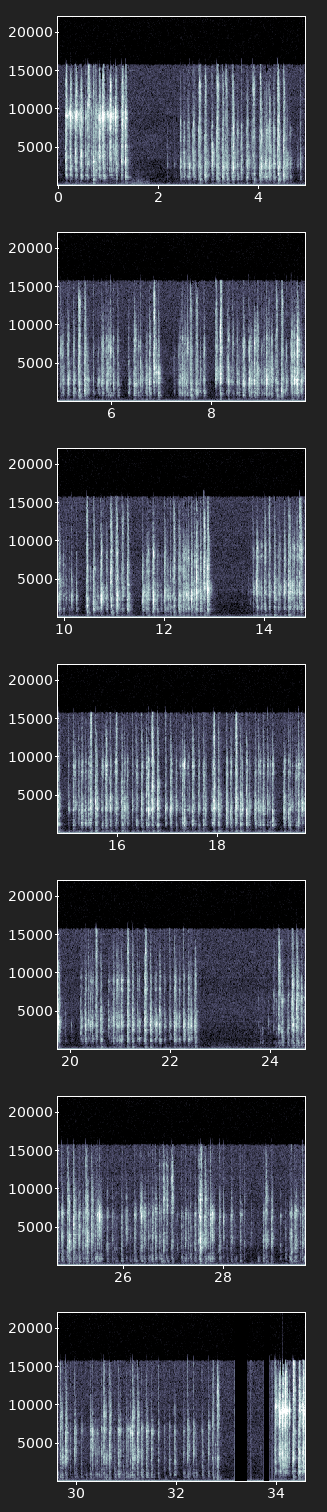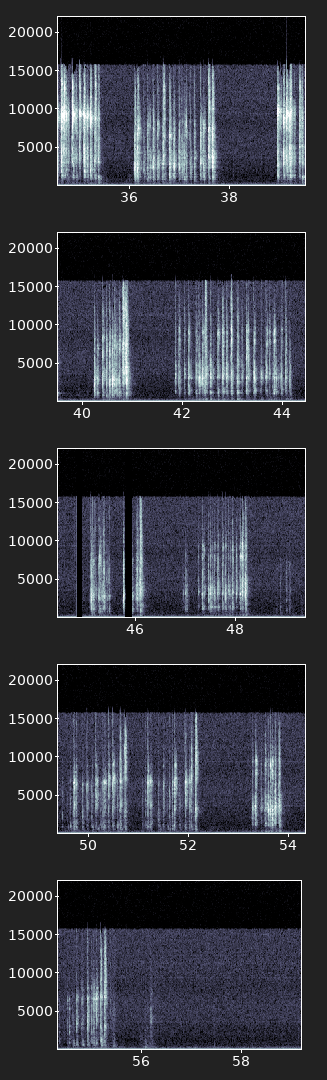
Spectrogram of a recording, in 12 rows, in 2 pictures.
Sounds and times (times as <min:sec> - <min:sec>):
Computer keyboard: 0:00.1 - 0:01.4, 0:02.3 - 0:13.0, 0:13.7 - 0:22.6, 0:23.8 - 0:32.9, 0:33.9 - 0:35.5, 0:36.1 - 0:37.8, 0:39.0 - 0:39.6, 0:40.2 - 0:41.0, 0:41.8 - 0:44.2, 0:45.1 - 0:46.2, 0:47.0 - 0:48.3, 0:48.9 - 0:52.3, 0:53.3 - 0:55.4.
